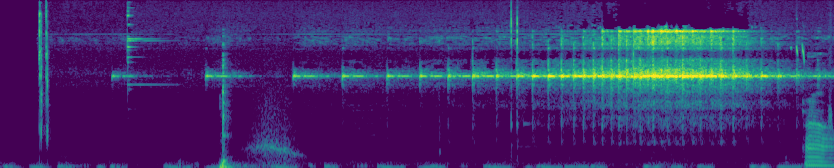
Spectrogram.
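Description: Horror film soundtrack: a sharp hit about three seconds in, then a high, steady ringing tone that swells louder toward the end.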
